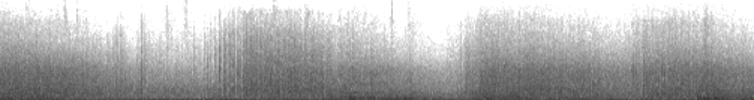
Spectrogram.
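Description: Fireworks fired from a skyscraper going off in a dense, continuous barrage of bangs. The barrage eases about four seconds in, then picks up again.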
